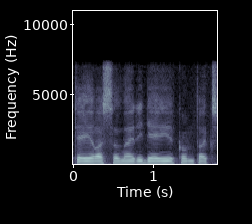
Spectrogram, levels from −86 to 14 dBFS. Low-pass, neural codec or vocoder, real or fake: 7.2 kHz; codec, 16 kHz, 1 kbps, FunCodec, trained on LibriTTS, 50 frames a second; fake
